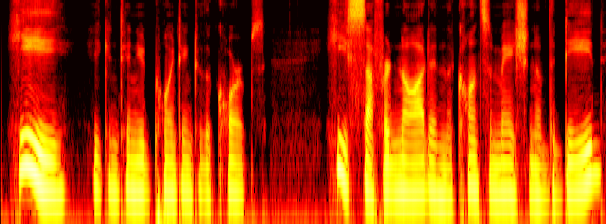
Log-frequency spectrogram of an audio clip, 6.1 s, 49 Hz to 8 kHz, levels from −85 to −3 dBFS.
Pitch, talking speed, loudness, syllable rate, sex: 105 Hz, 160 wpm, -22 LUFS, 4.4 syllables/s, male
